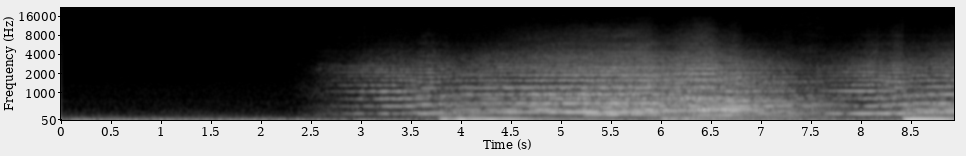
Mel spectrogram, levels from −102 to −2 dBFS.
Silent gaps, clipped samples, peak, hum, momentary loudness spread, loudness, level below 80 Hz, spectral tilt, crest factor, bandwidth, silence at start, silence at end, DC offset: none; under 0.1%; -22 dBFS; none; 16 LU; -38 LUFS; -42 dBFS; -7.5 dB/octave; 16 dB; 7.8 kHz; 0 s; 0 s; under 0.1%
